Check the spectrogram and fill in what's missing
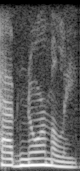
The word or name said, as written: abnormally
